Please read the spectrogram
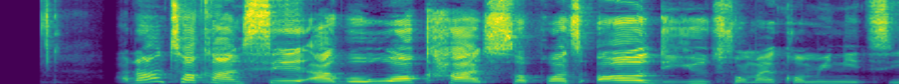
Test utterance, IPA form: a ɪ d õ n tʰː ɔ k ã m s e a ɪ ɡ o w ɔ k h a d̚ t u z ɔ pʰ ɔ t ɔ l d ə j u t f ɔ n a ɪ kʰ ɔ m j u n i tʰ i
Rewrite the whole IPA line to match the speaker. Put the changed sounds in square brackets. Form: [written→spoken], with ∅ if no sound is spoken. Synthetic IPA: a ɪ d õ n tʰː ɔ k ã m s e a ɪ ɡ o w ɔ k h a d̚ t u [z→s] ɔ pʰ ɔ t ɔ l d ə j u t f ɔ [n→m] a ɪ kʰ ɔ m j u n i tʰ i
